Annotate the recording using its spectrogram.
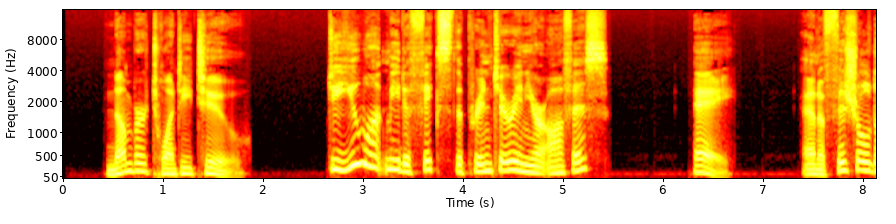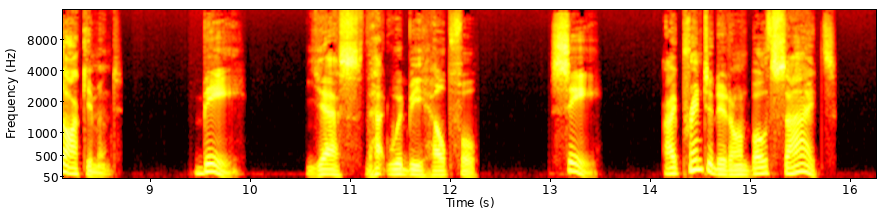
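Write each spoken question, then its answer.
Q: Do you want me to fix the printer in your office?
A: B: Yes, that would be helpful.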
